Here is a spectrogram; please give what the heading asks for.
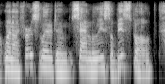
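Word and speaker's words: San Luis Obispo: And I I noticed that in uh when I first lived in San Louis Abyispo, that's the Spanish pronunciation for St. Louis the Bishop who was a a well-known bishop in Spain during the 1700s.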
